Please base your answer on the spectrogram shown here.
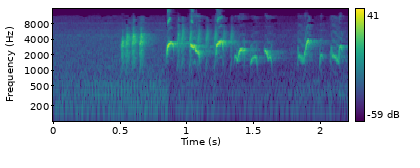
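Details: Streak-eared bulbul decoy bird calling at a captive bird: a short buzzy burst followed by a run of sharp, bright, descending whistled notes, clear and loud.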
